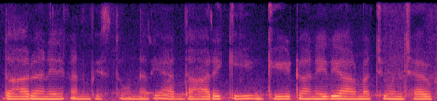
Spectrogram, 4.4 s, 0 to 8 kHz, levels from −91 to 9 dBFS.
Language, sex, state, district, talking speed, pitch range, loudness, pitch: Telugu, female, Andhra Pradesh, Krishna, 135 wpm, 195-210 Hz, -16 LUFS, 200 Hz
